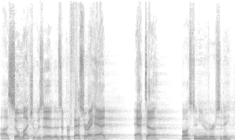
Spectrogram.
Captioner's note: lowers voice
